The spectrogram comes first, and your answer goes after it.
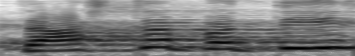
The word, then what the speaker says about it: राष्ट्रपति: जैसे राष्ट्रपति शब्द का उच्चारण करते समय रा पर बल पड़ता है।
